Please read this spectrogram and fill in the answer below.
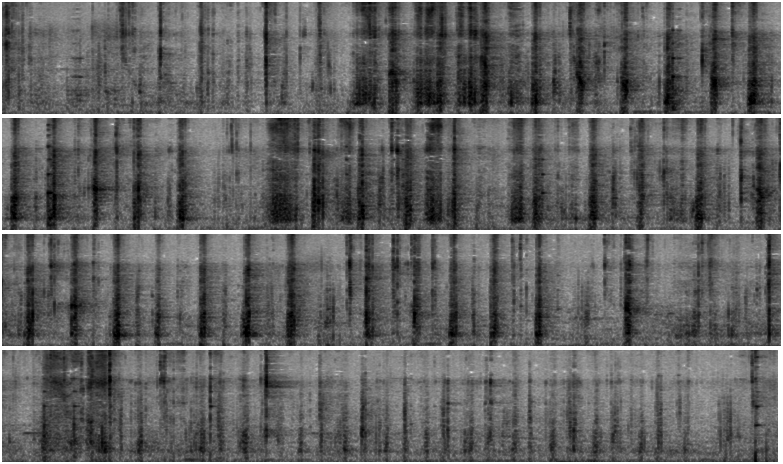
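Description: Close-miked chewing of crisp food, a dense run of short crunches, louder in a few stretches.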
